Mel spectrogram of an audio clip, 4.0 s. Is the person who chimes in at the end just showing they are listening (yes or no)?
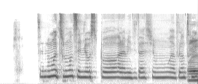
no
